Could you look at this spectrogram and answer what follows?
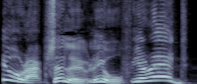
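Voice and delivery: high, loud protesting earthworm; scornful outburst. A narrator's reading. Earthworm attacking James's plan, scornful outburst. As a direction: burst out at him in scorn.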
